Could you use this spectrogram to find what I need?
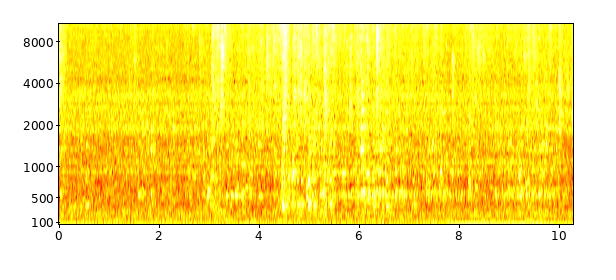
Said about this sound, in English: For my other sonic wallpaper idea, I put jam jars in the bottom of my shower so that when I was in it, the sound of the water hitting the top of the jars distracted me from the fan noise.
